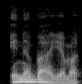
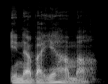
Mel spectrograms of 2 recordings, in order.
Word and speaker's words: Inabayama: took over the formidable Inabayyama Castle. Sorry, Inabayama.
